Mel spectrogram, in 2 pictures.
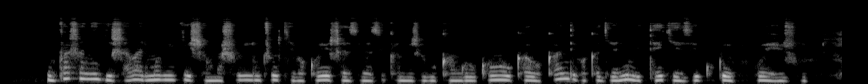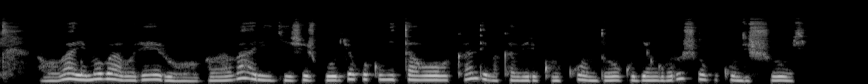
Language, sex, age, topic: Kinyarwanda, female, 18-24, education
